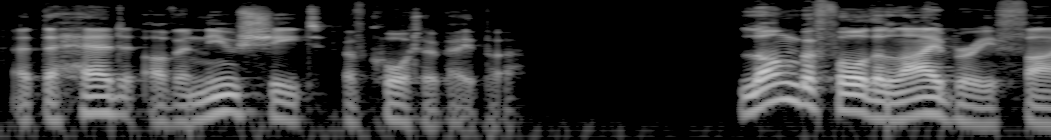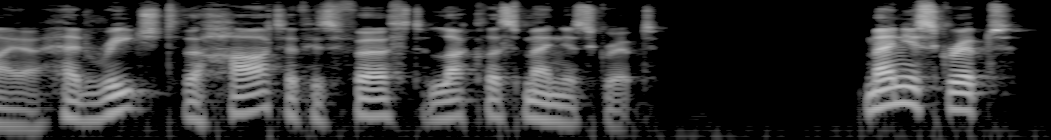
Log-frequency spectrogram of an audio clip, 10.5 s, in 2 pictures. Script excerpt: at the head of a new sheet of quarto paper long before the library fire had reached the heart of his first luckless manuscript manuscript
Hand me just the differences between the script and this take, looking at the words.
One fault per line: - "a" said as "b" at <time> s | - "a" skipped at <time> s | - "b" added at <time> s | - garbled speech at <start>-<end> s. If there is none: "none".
none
